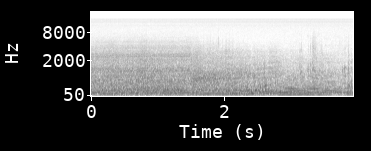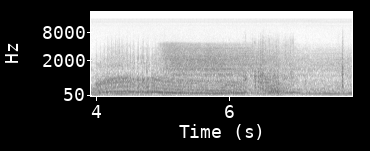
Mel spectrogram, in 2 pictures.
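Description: A young man screams in agony close by.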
